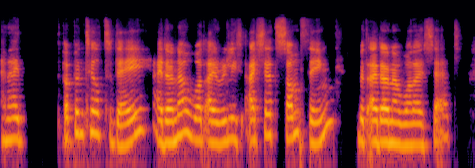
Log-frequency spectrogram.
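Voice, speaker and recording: A woman with a Dutch accent, fairly high pitch, fairly even intonation and a moderate pace. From Netherlands. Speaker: public speaking coach. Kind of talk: podcast interview.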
